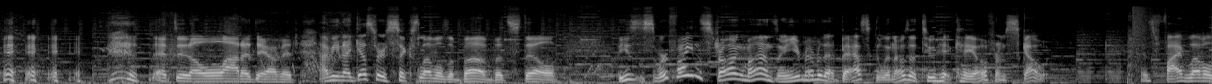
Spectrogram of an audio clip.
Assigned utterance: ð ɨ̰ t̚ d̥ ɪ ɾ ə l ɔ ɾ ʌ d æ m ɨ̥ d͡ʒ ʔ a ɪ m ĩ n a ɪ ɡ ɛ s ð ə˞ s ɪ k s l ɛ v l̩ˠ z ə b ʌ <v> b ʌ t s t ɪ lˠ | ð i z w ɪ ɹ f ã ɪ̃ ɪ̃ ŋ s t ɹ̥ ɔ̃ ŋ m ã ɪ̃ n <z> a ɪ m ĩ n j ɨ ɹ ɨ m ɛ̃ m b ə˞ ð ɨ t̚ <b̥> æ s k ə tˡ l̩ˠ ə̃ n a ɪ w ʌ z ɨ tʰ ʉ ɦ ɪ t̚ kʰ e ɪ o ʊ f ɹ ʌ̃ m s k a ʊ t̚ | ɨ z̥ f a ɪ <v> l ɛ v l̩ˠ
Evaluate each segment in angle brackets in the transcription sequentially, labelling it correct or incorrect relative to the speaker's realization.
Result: correct, correct, correct, correct

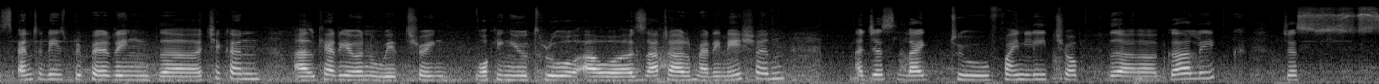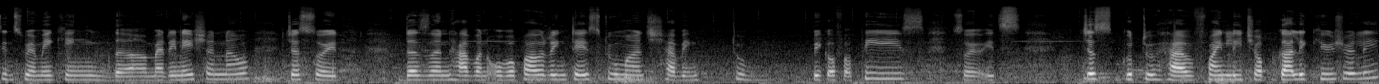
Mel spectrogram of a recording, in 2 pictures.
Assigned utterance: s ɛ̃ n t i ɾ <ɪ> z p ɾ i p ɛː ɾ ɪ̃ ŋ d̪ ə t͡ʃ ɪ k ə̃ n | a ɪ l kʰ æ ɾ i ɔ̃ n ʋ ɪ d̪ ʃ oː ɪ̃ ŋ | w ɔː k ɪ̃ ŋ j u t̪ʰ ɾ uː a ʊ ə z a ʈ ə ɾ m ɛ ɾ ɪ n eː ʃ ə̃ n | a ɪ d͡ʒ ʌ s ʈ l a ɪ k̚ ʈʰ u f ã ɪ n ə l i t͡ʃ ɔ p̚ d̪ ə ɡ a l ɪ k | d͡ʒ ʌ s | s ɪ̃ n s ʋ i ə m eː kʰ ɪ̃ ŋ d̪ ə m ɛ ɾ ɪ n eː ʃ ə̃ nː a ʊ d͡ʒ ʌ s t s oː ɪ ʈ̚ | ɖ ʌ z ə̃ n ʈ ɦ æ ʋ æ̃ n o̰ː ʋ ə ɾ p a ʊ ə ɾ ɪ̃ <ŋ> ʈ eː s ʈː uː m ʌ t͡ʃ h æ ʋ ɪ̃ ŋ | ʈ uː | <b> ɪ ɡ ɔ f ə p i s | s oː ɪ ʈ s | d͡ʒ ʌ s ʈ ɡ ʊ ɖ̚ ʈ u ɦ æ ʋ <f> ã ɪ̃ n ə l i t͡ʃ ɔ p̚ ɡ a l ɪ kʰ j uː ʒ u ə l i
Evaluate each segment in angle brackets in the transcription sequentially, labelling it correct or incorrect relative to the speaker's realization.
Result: incorrect: i, correct, correct, correct

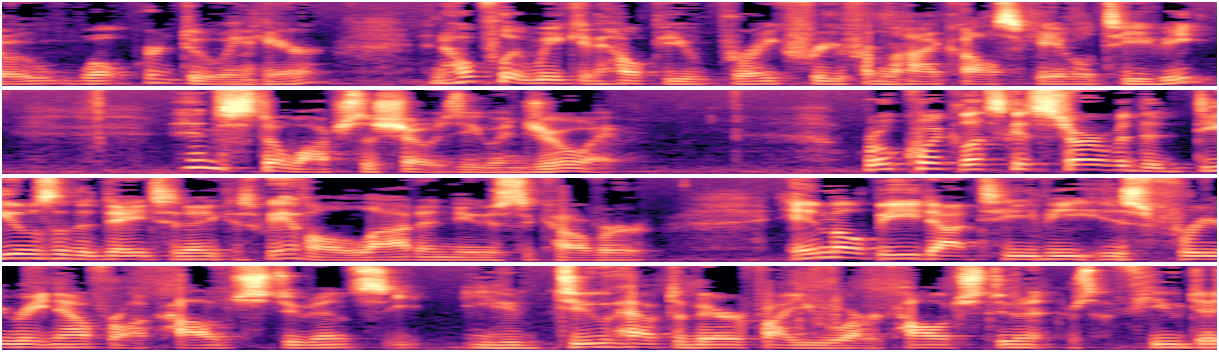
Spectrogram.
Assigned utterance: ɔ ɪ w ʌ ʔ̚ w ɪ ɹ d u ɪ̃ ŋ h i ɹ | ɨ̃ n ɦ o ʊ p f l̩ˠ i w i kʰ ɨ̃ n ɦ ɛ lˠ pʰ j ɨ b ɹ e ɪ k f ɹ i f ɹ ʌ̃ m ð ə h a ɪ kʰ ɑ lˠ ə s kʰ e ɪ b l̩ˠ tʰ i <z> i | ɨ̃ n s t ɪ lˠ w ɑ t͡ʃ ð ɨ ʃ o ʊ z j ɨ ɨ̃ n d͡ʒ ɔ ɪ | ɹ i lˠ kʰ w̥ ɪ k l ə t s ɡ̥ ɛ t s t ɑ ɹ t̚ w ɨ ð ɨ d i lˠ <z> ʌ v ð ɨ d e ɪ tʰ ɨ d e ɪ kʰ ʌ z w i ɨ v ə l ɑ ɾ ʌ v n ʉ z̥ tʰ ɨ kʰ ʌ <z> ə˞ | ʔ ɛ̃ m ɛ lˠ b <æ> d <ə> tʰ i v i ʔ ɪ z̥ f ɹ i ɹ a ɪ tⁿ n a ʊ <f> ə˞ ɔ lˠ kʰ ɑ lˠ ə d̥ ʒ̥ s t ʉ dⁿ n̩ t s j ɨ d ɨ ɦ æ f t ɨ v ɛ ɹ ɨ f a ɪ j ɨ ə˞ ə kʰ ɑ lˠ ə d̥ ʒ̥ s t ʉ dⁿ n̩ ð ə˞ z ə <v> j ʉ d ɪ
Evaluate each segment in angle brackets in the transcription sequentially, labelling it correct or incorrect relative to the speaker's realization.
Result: incorrect: v, correct, incorrect: v, incorrect: i, incorrect: ɑ, correct, incorrect: f

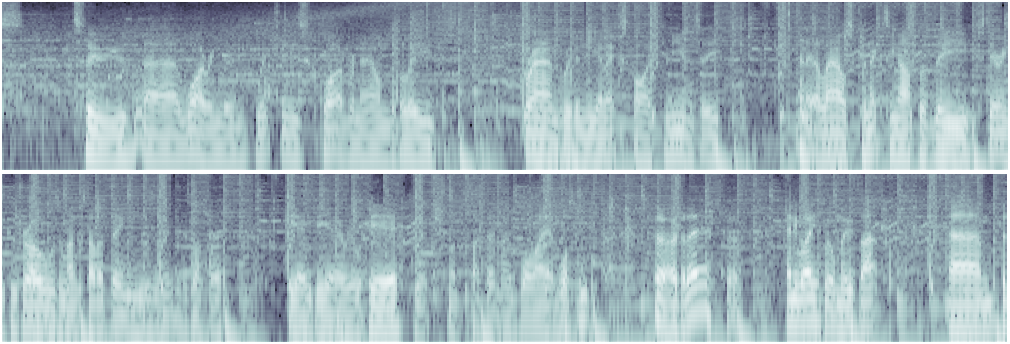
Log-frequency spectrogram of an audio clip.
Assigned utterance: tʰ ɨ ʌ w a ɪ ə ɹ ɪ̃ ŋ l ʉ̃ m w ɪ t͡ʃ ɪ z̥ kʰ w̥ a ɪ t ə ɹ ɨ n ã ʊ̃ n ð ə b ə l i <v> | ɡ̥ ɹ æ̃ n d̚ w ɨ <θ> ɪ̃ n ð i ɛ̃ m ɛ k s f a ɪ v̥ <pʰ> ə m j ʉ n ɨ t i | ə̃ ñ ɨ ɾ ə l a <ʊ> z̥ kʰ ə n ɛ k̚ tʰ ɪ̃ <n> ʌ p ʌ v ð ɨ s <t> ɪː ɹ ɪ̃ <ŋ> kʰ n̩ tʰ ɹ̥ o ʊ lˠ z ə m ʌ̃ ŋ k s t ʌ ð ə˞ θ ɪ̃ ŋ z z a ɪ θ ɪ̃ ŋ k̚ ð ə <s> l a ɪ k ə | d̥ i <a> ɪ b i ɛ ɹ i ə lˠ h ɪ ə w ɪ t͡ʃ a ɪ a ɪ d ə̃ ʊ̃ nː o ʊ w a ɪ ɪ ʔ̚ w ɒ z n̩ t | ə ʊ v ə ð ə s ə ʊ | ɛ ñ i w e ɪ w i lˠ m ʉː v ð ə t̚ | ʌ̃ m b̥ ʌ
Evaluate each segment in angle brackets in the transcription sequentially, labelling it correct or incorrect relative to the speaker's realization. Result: correct, incorrect: ð, incorrect: kʰ, correct, incorrect: ŋ, correct, correct, incorrect: z, incorrect: e

